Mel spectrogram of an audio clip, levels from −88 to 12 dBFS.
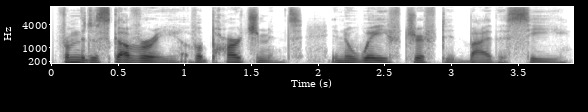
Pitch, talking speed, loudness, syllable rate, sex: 120 Hz, 200 wpm, -18 LUFS, 4.9 syllables/s, male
